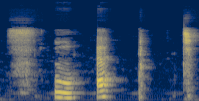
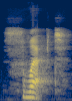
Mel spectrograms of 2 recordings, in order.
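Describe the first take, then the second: First: SLEPT split into five sounds; s... l... eh... p... t, with pauses; sounded out phonemes. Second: Said in the usual way. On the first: Shown as a demonstration. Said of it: "say the sounds in the word". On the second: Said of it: "put those sounds into a word".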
